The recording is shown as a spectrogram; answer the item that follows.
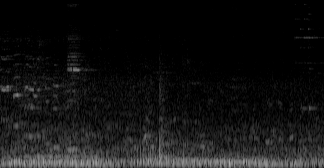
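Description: Mixed outdoor background of indistinct voices and music over a steady low rumble, with one short sharp knock about three seconds in.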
